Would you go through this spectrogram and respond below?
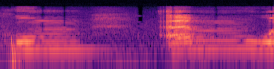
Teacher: Hum simpul dengan mim mati, rapatkan dua bibir.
